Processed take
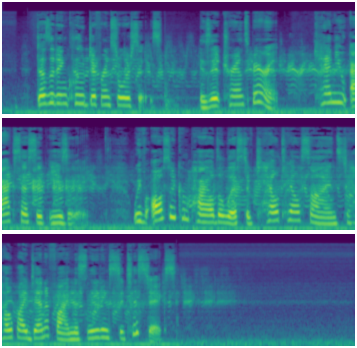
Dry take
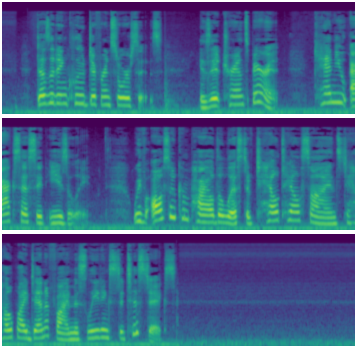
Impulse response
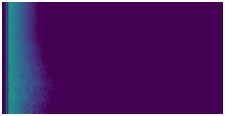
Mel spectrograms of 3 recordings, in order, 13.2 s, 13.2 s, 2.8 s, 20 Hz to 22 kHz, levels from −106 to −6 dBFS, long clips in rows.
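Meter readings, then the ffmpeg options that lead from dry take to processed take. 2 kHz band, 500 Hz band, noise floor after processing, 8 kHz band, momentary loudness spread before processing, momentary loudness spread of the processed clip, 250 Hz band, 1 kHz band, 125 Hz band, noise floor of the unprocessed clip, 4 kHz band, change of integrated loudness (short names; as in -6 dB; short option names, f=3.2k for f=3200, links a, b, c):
+4.5 dB, +3.5 dB, -51 dBFS, -1.5 dB, 12 LU, 15 LU, +3.5 dB, +3.5 dB, +3.5 dB, -55 dBFS, +3.0 dB, +3.5 dB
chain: -filter_complex "[0:a]acrossover=split=190|1500|3300[a][b][c][d];[c]aecho=1:1:430|688|842.8|935.7|991.4:0.631|0.398|0.251|0.158|0.1[e];[d]alimiter=level_in=7dB:limit=-24dB:level=0:latency=1:release=18,volume=-7dB[f];[a][b][e][f]amix=inputs=4:normalize=0,volume=3.5dB"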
